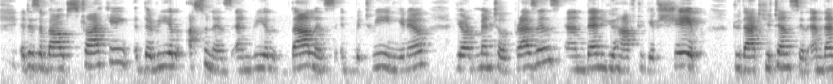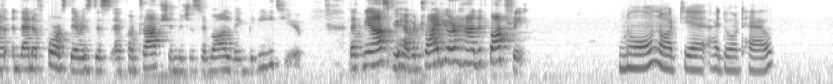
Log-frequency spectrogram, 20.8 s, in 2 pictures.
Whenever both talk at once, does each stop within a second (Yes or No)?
Yes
